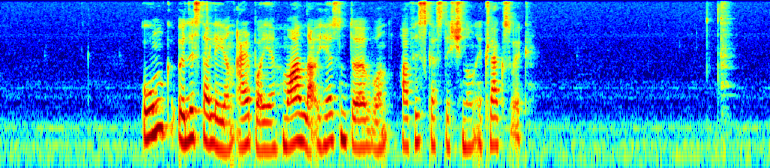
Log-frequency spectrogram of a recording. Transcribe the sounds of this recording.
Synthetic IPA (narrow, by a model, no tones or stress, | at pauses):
ʔʊŋkʉːlɪst̪alɪjʊnʔæ̰ɹpɔʏəmɑːla̰ʔʊ̰ːheːsn̩d̪øːʋʊnɑːfɪskast̪ɪçnʊnʔʏ̰ːkʰlɑksʋœ̰k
